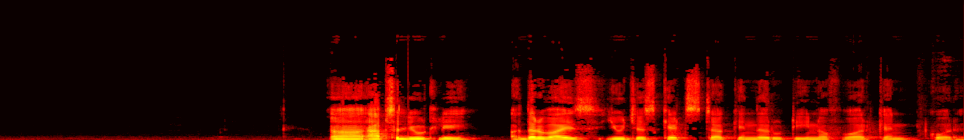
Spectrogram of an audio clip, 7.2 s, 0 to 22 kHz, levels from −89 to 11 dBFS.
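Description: From 2.78 to 2.84 s a loud speech peak is flattened at the top, giving a short harsh crackle: microphone overload, likely from input gain set so high that the peak overshoots the converter's ceiling by about 4 dB, with a small fraction of samples clipped. At 3.06 s the whole signal, speech and background together, drops by about 4 dB in a single step. This is a microphone volume step-down, likely the call software cutting the device's input gain in reaction to that clipped peak.

The pattern repeats. From 3.97 to 4.01 s another peak clips, overshooting by about 2 dB with a similarly small share of samples cut, and it sounds gritty rather than full. At 4.08 s the level steps down again by about 3 dB, likely as the software trims the input gain once more. At 5.1 s a third step-down lowers the level by about 2 dB, so the audio gets quieter in audible stages instead of a smooth fade.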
